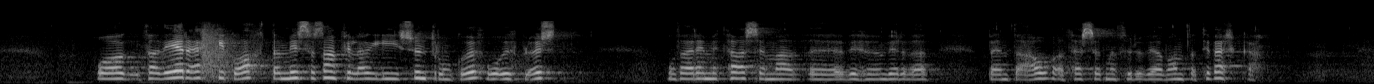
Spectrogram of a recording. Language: Icelandic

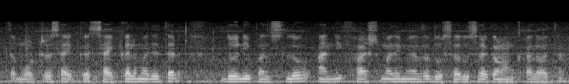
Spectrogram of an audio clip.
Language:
Marathi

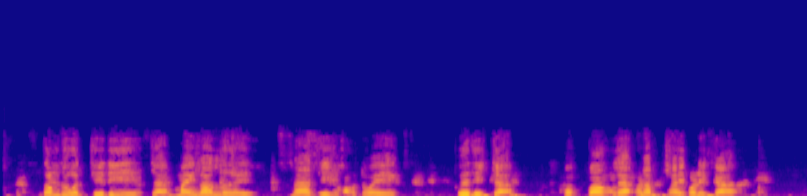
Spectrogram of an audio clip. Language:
Thai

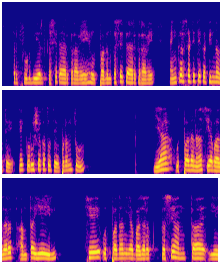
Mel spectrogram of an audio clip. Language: Marathi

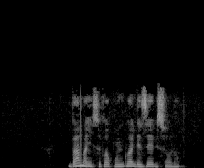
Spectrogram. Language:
Ganda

